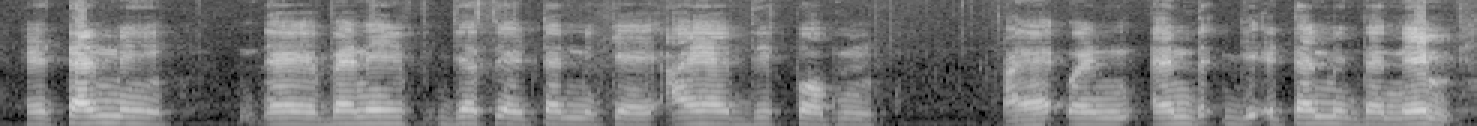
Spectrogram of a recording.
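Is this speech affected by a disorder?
Yes: ataxia; late diagnosis.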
